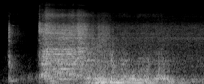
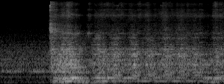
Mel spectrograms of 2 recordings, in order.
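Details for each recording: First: 1932 Ford roadster, first start: short crank then catches at once and settles into an even, steady idle; distributor set by guess to about 10 degrees advance, carburetor already set up, running good with little work needed. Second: 1932 roadster engine turned over for the first time, pumped gas: sluggish, labouring crank with uneven chug that never catches; starter said to be no good and voltage low, cause not confirmed.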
